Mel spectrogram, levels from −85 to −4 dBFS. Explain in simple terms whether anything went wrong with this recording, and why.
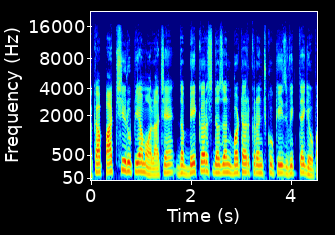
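Nothing went wrong here: the speech recording comes through as a steady, intact signal, with no technical problems to be heard anywhere in it.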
